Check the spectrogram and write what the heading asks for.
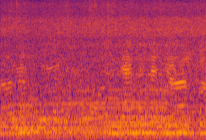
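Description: A woman talking, over the steady background noise of a busy roadside with traffic.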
